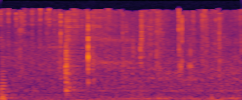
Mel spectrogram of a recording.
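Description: A bicycle being ridden on a paved road: a few light, irregular ticks and clicks over a low steady rumble of tyre and wind noise.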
